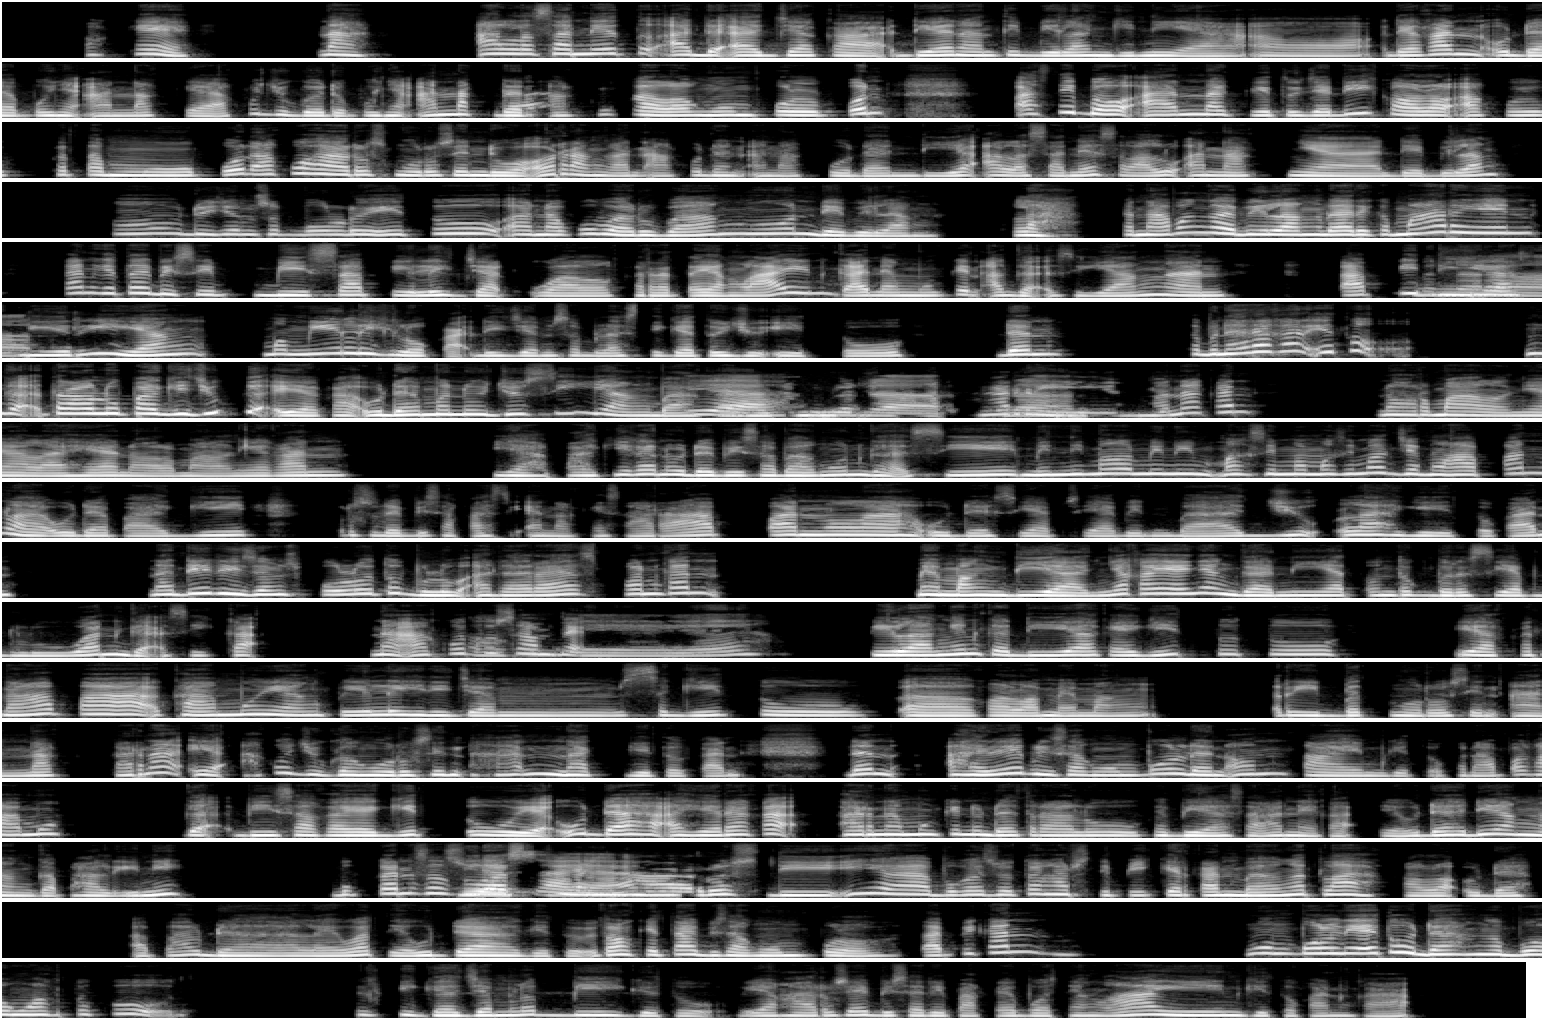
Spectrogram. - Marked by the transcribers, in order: other background noise; in English: "on time"
- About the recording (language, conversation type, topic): Indonesian, advice, Bagaimana cara menyelesaikan konflik dengan teman yang sering terlambat atau tidak menepati janji?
